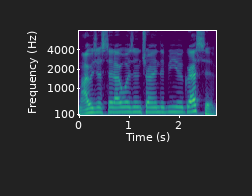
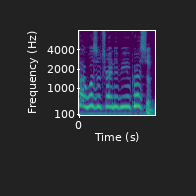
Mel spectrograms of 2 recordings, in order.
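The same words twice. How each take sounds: First: Said in the usual way. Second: Squeaky high mock repeat. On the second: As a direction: sing it back high and fast. Mocking repeat of own denial.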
